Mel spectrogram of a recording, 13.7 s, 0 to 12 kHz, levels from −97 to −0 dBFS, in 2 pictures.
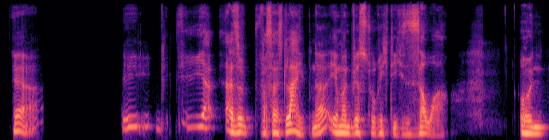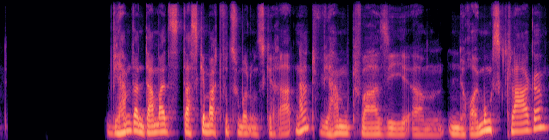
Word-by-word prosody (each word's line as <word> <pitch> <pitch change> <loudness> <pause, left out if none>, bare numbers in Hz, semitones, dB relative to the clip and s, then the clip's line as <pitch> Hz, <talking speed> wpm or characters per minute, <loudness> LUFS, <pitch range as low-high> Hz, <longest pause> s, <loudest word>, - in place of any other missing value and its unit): Ja, - - -3 1.0
wie 230 +4 -7 0.3
wie 230 -7 -14
Ja, 230 -2 -1
also, 135 -2 +3 0.2
was 115 - -2
heißt 120 +2 +1
Leid, 140 -10 +3
ne? 115 +4 0
Irgendwann 120 -3 +3
wirst 125 -1 +1
du - - -3
richtig 105 -3 -6
sauer. 100 +3 -1 0.9
Und 110 -3 +2 1.2
wir 115 +1 +1
haben 150 +4 +4
dann 145 -6 +4
damals 135 +3 +2
das 130 -1 +1
gemacht, 135 -1 +2
wozu 120 0 -4
man 115 -1 -1
uns 105 -1 -5
geraten 105 +8 -4
hat. 205 +2 -1
Wir 105 -3 -2
haben 115 -1 +1
quasi, 100 -1 -3
ähm, 90 -1 -9
'ne 105 -3 0
Räumungsklage, 160 - +2
120 Hz, 140 wpm, -24 LUFS, 105-145 Hz, 1.2 s, haben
